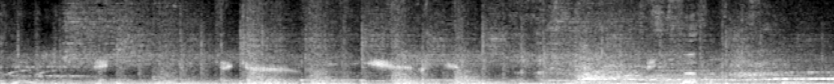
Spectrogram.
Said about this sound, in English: The car takes off forward, sideswiping other vehicles and garbage bins.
